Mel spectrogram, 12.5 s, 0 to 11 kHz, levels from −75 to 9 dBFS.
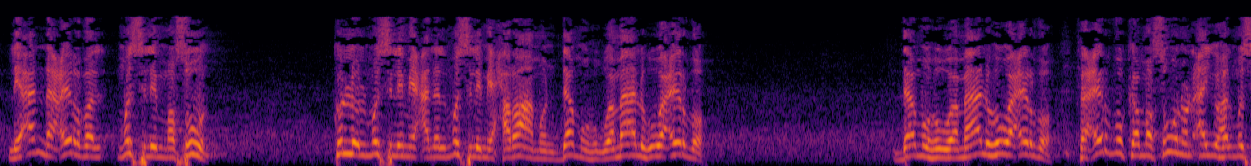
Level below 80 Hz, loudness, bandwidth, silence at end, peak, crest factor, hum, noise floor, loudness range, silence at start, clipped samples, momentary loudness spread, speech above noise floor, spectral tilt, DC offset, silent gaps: -42 dBFS; -20 LUFS; 8 kHz; 0 s; -6 dBFS; 14 dB; none; -46 dBFS; 4 LU; 0.1 s; under 0.1%; 6 LU; 27 dB; -4 dB/octave; under 0.1%; none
